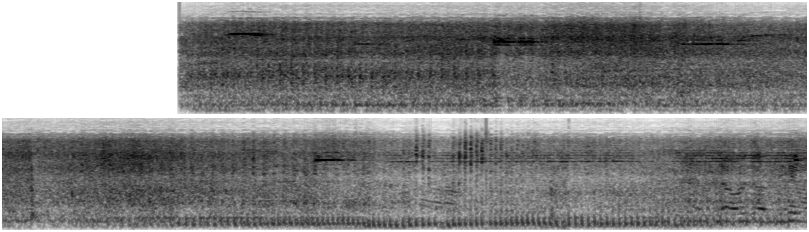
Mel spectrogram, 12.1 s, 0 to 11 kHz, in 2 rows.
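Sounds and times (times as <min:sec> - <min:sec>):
vehicle engine running: 0:01.4 - 0:05.2.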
